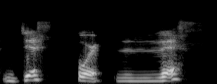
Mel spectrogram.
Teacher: we're stopping our air flow when the air flow should be held on to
